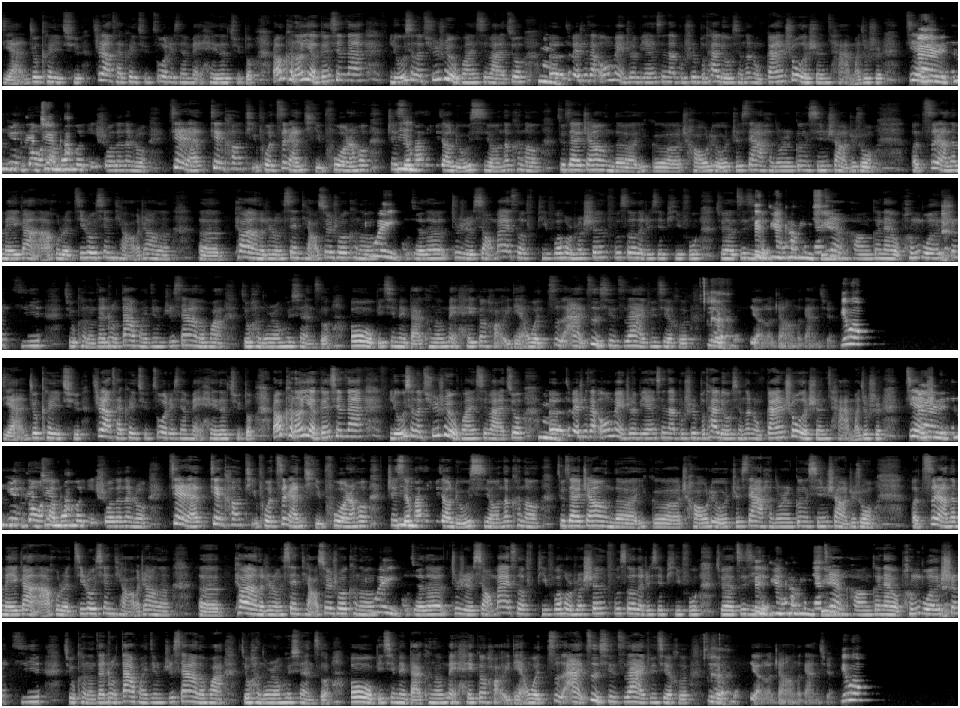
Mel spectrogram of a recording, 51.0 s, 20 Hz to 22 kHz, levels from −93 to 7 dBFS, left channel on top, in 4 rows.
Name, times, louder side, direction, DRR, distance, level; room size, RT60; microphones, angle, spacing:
voice 1, 0.0-30.5 30.8-47.9 48.2-49.3, right 2 dB, 35° right, 0.4 m, -26 dB
voice 2, 12.2-13.8 18.0-18.3 30.4-30.8 35.5-36.7 38.0-38.1 47.6-47.9 49.4-49.7, left 1 dB, 30° left, 0.5 m, -22 dB
7.0 x 2.4 x 2.3 m
head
